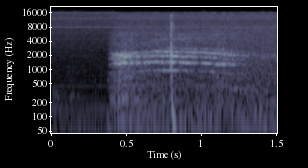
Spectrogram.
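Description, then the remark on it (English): A single drawn-out meow from Tiger, a male pet cat, clear, rising in from silence and holding for about a second before trailing off, with a soft click partway through. “This is my cat, Tiger.”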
